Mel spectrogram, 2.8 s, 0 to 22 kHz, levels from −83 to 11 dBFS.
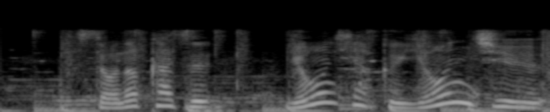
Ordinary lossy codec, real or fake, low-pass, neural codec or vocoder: none; real; 7.2 kHz; none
